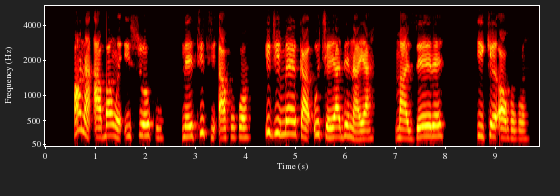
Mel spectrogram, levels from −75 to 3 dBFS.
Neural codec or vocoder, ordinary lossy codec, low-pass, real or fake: none; none; 5.4 kHz; real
